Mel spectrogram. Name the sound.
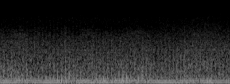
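helicopter taxiing in Microsoft Flight Simulator 2024 video game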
